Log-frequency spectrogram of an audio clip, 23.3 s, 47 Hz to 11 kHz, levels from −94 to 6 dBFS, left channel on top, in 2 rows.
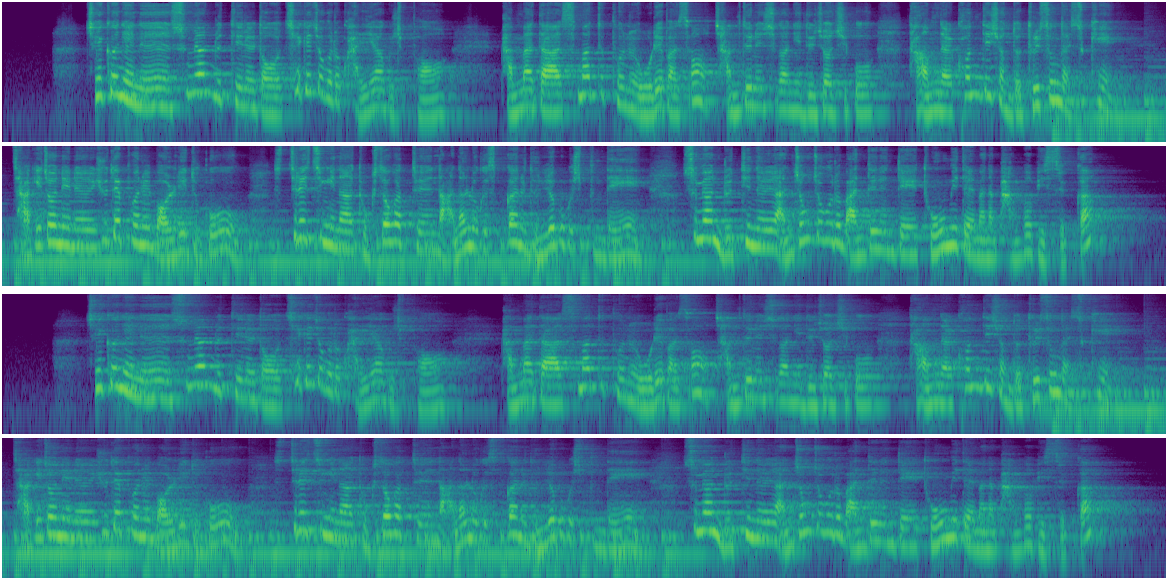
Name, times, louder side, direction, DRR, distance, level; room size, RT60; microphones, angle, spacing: voice 1, 0.5-4.4 5.0-11.1 11.8-22.6, left 3 dB, 50° left, 10 dB, 0.8 m, -24 dB
sound 1, 10.3-18.5, right 1 dB, 30° right, 4.4 m, -33 dB
18.5 x 7.1 x 8.1 m, 1.5 s
head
